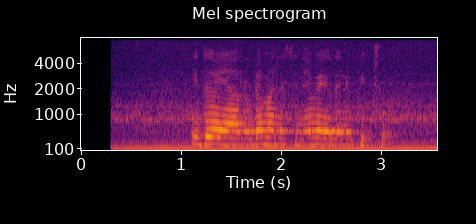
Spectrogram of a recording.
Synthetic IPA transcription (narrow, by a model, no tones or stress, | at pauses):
id̪uʋɐjaːluɽɐmɐnɐsinimɐjed̪ɐnipit͡ʃːṵ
